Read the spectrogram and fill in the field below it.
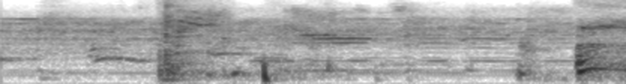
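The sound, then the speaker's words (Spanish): A shrill scream bursts out of a song in short, sharp yelps over a steady high-pitched musical backing, with the loudest cry arriving right at the end. “Cuando escuché este grito que viene ahora por primera vez, me desmayé.”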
